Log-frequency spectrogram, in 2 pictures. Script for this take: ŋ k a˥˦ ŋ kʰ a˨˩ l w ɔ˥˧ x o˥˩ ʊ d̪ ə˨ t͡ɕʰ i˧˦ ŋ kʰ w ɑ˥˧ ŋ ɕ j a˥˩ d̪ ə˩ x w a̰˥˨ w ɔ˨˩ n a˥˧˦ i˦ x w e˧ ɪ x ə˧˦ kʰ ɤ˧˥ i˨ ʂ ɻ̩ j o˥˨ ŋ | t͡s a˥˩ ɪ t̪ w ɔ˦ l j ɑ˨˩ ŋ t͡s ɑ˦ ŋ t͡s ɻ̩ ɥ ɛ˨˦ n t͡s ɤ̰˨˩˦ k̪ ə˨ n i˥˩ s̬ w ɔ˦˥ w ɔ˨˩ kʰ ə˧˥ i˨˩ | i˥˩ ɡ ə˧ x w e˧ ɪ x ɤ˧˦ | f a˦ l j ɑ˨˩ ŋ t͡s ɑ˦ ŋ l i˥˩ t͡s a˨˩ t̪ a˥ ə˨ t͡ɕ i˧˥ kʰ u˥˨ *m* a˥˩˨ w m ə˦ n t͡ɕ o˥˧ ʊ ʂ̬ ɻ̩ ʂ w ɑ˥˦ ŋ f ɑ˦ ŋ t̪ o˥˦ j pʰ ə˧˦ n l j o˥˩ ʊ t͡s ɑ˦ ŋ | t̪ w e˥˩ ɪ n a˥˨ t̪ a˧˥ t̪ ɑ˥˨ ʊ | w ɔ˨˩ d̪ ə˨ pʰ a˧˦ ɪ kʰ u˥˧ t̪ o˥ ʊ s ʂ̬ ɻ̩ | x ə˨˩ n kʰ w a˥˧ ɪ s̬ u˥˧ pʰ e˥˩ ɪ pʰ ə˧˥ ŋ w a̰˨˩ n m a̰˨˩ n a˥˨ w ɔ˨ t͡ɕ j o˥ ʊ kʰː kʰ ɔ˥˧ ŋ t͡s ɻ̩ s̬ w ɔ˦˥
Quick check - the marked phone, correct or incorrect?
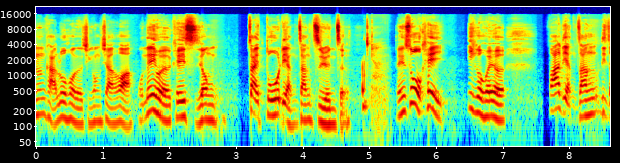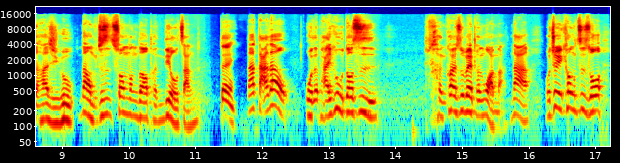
incorrect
